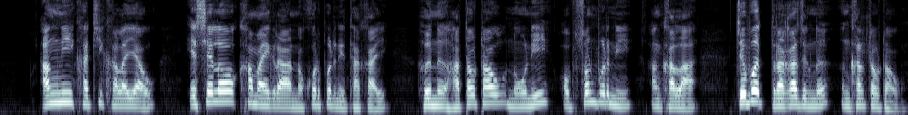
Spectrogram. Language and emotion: Bodo, angry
